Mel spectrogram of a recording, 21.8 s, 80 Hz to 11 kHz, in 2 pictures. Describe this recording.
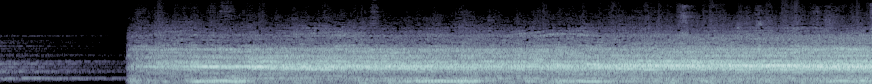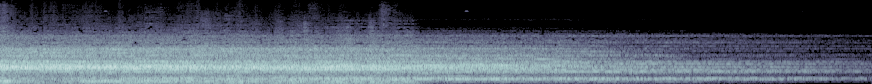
LAYERS 002 - Granular Hastings - G0
LAYERS 002 - Granular Hastings is an extensive multisample package containing 73 samples covering C0 till C6. The key name is included in the sample name. The sound of Granular Hastings is all in the name: an alien outer space soundscape mixed with granular hastings. It was created using Kontakt 3 within Cubase and a lot of convolution.
artificial, drone, multisample, pad, soundscape, space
